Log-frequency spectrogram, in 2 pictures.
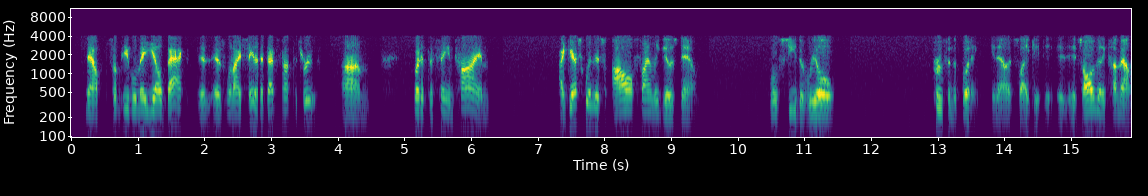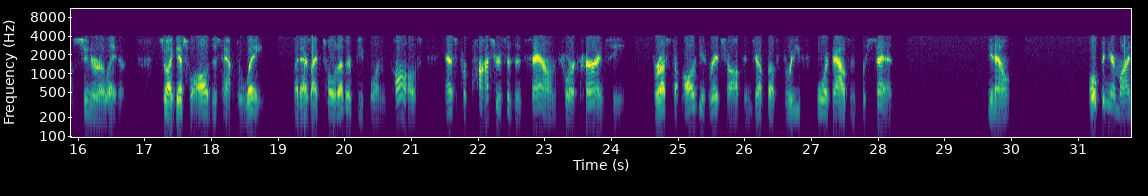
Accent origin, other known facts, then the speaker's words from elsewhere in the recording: United States; I mean, we are American citizens. We are a proud nation.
